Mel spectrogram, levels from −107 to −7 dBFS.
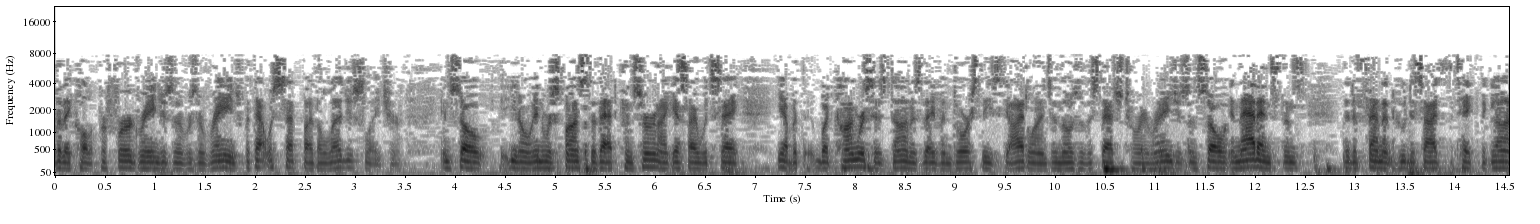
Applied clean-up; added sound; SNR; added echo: none; none; none; none.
